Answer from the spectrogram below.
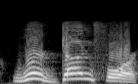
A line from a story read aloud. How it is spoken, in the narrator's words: King Joram exclaimed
